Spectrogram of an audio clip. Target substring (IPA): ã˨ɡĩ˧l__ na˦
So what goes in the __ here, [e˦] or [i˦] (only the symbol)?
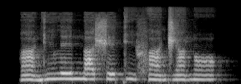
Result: e˦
